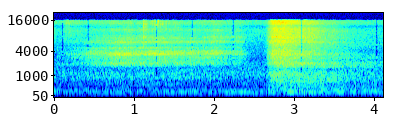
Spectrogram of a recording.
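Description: A person breathing audibly through the nose: a slow inhale of about two seconds, then a louder exhale that fades away.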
